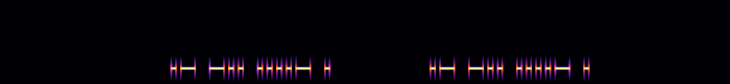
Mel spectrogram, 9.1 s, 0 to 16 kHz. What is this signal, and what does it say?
Morse code, heard as a keyed tone, about 21 wpm, 700 Hz. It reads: AD4E AD4E
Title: USA Call Signs - 4 Characters - Repeated 2x - 20wpm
